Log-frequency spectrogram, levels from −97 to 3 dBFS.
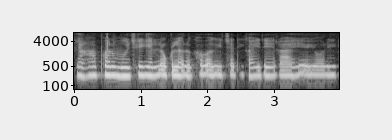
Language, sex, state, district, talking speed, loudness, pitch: Hindi, female, Himachal Pradesh, Shimla, 195 wpm, -18 LUFS, 230 Hz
